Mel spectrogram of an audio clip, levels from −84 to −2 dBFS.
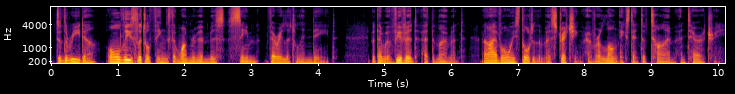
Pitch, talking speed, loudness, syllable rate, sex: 115 Hz, 225 wpm, -21 LUFS, 6.4 syllables/s, male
